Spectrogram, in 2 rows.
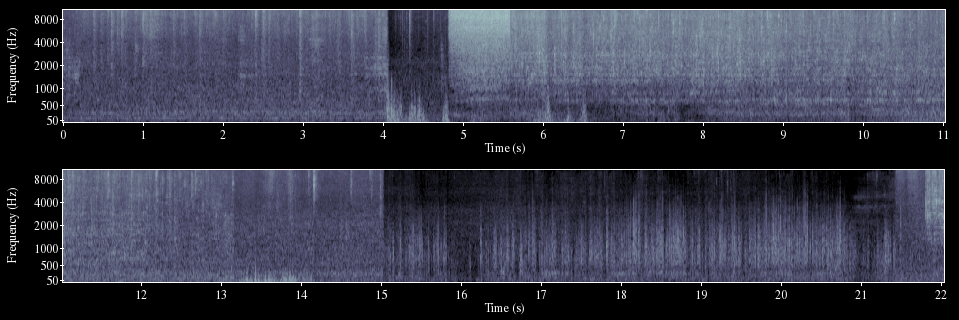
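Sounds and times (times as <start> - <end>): broth pouring and splashing: 0.0 - 4.1, 4.8 - 13.8, 21.6 - 22.0.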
